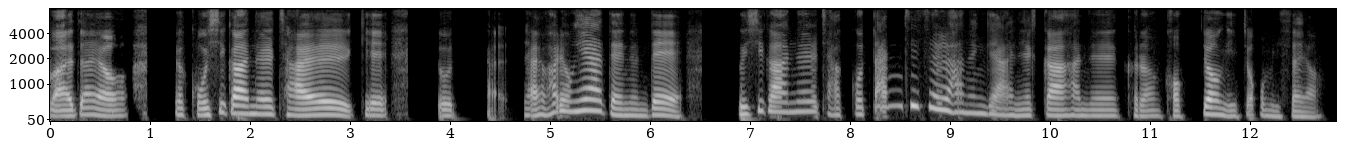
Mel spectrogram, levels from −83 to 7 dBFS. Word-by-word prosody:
맞아요. 150 +1 +2 0.4
그니까 175 -1 -4
고 170 +1 +1
시간을 205 -2 +4
잘 170 -2 +4
이렇게 165 -2 -1 0.5
또 155 -1 -2 0.3
잘 - - -9 0.3
잘 170 +1 -1
활용해야 280 +5 +2
되는데 165 - 0 0.6
'그 195 - +3
시간을 130 - -1
자꾸 190 +1 -6
딴짓을 395 - -1
하는 230 -4 -3
게 205 - -4
아닐까.' 160 -1 0
하는 155 -1 -4
그런 145 -1 -6
걱정이 145 - 0
쪼끔 155 -2 -7
있어요. 130 -1 -6
165 Hz, 240 characters per minute, -22 LUFS, 150-195 Hz, 0.6 s, 시간을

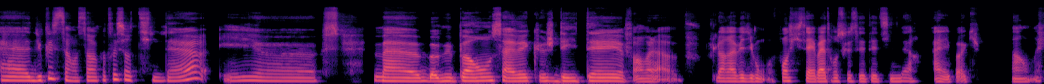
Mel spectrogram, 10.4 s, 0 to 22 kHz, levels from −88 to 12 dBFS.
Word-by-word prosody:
heu, 180 -1 +3
du 180 +2 +2
coup, 270 - +1
c'est 255 -8 -1
on 160 - -4
s'est 160 - -5
rencontré 195 +6 -1
sur 205 -3 +1
Tinder 175 +8 -1 0.2
et, 180 0 -3
heu, 160 -2 -4 0.6
bah 160 -3 +4
bah 155 -2 +3
mes 155 0 +2
parents 165 +2 +5
savaient 155 -2 +4
que 155 0 -1
je 155 - +1
datais, 155 0 +3
enfin 135 - -3
voilà 135 +10 -3
pff. - - -17
Je - - -11
leur 145 0 0
avais 140 +1 +2
dit. 140 - -1
Bon, 140 - -3
je - - -16
pense 160 -1 0
qu'ils 160 - -5
savaient 135 -3 +4
pas 140 0 +5
trop 150 +1 -4
ce 140 - -3
que 145 - -4
c'était 140 0 -3
Tinder 140 +2 -5 0.2
à 140 - -1
l'époque 120 0 -5 0.3
hein. 65 +1 -4
160 Hz, 230 wpm, -26 LUFS, 145-175 Hz, 0.6 s, parents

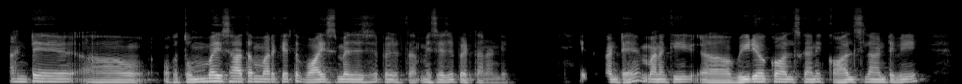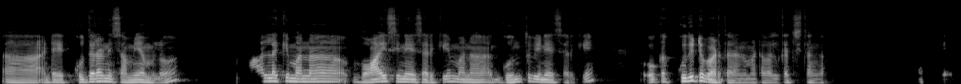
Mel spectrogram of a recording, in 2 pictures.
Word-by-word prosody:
అంటే 130 +2 +1 0.5
ఆహ్, 105 0 -1 0.3
ఒక 110 +1 -4
90% 135 +2 +4
వరకైతే 125 +3 0
వాయిస్ 115 +1 +3
మెసేజెస్ 115 0 +1
పెడతా. 105 -2 -2
మెసేజె 110 +1 0
పెడతానండి. 85 -5 -5 0.8
ఎందుకంటే 110 -4 -2 0.2
మనకి 115 0 +1 0.3
ఆహ్, 100 0 +1
వీడియో 120 +4 +7
కాల్స్ 120 -2 +2
కాని 120 +2 +1
కాల్స్ 110 +2 +1
లాంటివి 110 0 +1 0.6
ఆహ్, 95 -1 -2
అంటే 105 0 -2 0.2
కుదరని 130 +3 +3
సమయంలో 100 -4 0 0.8
వాళ్ళకి 150 +2 0
మన 130 0 +2 0.6
వాయిస్ 130 +6 +4
ఇనేసరికి, 110 -2 0
మన 110 -1 0 0.4
గొంతు 120 +7 -1
వినేసరికి 105 -6 -2 0.6
ఒక 130 - -4 0.2
కుదుట 165 +3 +6
పడతారన్నమాట 85 -5 -2
వాళ్ళు 85 -1 -9
ఖచ్చితంగా. 95 -3 -11 1.1
ఓకే. 470 - -19
110 Hz, 110 wpm, -22 LUFS, 105-125 Hz, 1.1 s, వీడియో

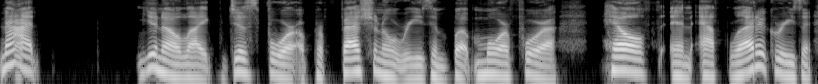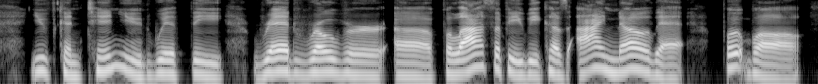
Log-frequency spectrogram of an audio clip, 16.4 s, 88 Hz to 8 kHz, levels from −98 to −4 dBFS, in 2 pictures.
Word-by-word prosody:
not, - - 0 1.0
you 200 +10 -3
know, 155 -8 +1
like, 125 -3 -3
just 160 -5 -3
for 130 -6 0
a - - -7
professional 165 -1 -2
reason, 115 +1 -6
but - - -3
more 145 -2 -1
for 140 -5 -2
a 115 -1 -2 0.4
health 180 -5 +3 0.2
and 135 -3 -4
athletic 145 - -1
reason, 135 -5 -4 0.4
you've 180 -1 -4
continued 160 - -2
with 155 -3 +1
the 140 -5 -2 0.3
Red 170 +5 +4
Rover, 155 -3 +1
uh, 135 -3 +1
philosophy 170 +1 +5
because 150 0 -1
I 205 +6 +4
know 185 +1 +4
that 125 -5 -1 0.4
football 130 - +2
150 Hz, 110 wpm, -22 LUFS, 135-170 Hz, 1.0 s, philosophy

